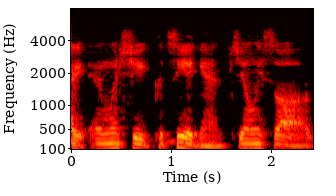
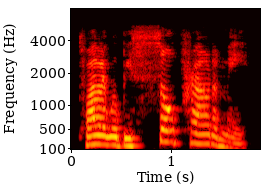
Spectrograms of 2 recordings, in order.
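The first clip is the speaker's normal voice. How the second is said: high-pitched, eager little filly voice; young unicorn character; 10 semitones higher, 4 dB louder than usual. A narrator's reading. Young unicorn anticipating her mentor's praise, eager and high.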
